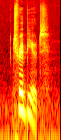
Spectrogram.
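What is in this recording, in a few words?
"tribute", US English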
